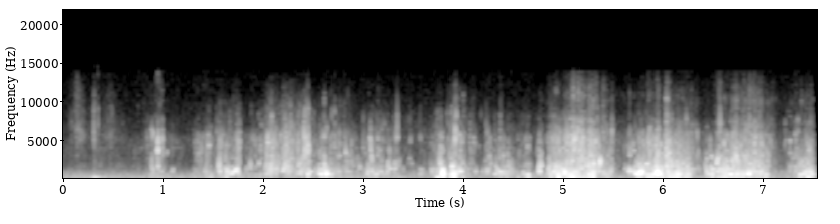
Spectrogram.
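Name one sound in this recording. Boots splash and slosh through shallow water close by.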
